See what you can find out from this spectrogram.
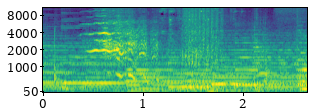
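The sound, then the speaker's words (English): A white horse harnessed to a carriage lets out a long, loud, wavering whinny, with hooves clip-clopping beneath it. “A white horse with a pink and yellow mane is harnessed to a purple carriage.”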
